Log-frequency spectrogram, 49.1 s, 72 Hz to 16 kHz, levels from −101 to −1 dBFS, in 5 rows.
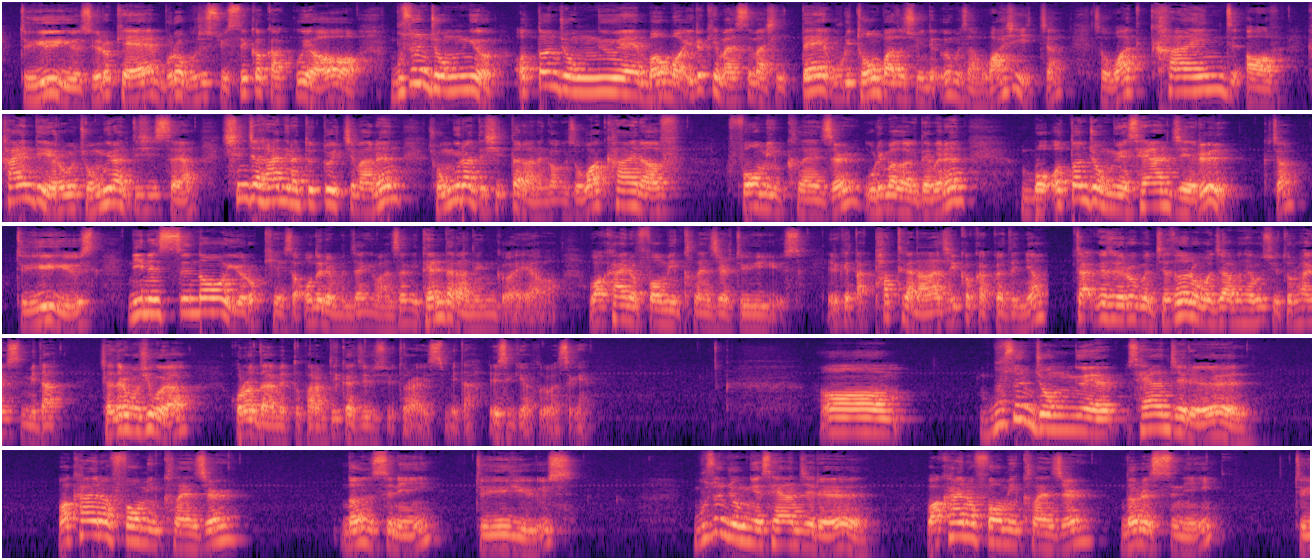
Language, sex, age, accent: Korean, male, 20-39, native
